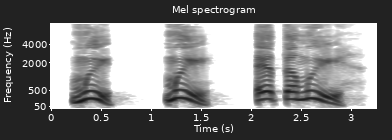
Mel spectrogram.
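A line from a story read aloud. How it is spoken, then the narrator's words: Forced-out strained words. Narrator (Russian): выдавил, наконец, мсье Пьер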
